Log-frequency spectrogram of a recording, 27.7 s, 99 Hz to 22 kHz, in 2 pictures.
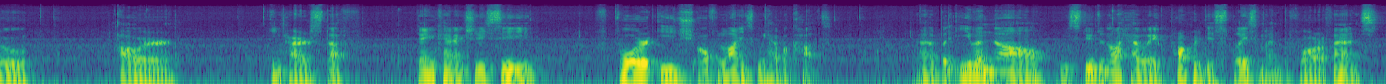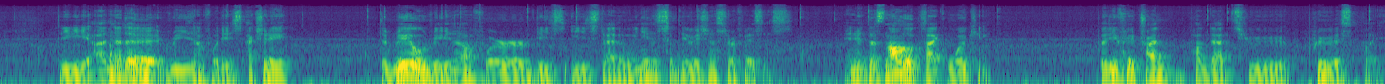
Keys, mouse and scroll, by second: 1.5-2.5 middle drag, 2.5 click, 3.2 click, 4.0-5.9 middle drag, 5.9 d, 6.2 click, 6.8-8.1 d, 7.2 click, 7.7 d, 8.3 click, 8.6-9.2 d, 9.3-11.2 right drag, 11.2 d, 11.7-14.7 middle drag, 15.2-17.6 middle drag, 17.6 click, 18.6 click, 19.2 click, 19.6-25.1 drag, 26.1-27.7 drag.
